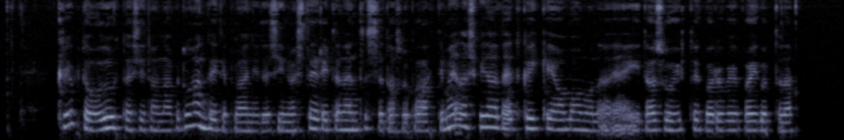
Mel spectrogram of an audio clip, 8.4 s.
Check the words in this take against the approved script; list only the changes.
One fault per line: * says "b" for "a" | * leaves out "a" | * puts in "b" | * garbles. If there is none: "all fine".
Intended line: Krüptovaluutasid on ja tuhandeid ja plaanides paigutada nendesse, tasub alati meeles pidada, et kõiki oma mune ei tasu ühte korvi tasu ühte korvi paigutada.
* says "aga" for "ja"
* says "investeerida" for "paigutada"
* leaves out "tasu ühte korvi"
